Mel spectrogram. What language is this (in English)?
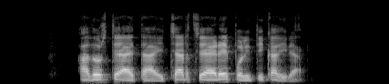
Basque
